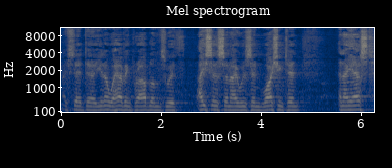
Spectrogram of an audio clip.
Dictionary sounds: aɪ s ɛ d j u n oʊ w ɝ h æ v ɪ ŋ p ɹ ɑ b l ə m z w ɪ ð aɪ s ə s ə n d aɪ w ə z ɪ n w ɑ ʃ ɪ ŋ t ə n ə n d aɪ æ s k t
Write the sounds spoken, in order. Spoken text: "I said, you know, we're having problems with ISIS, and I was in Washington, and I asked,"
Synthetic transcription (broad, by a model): aɪ s ɛ d j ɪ n oʊ w ɝ h æ v ɪ ŋ p ɹ ɑ b l ə m z w ɪ ð aɪ s ə s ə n aɪ w ə z ɪ n w ɑ ʃ ɪ ŋ t ə n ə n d aɪ æ s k t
